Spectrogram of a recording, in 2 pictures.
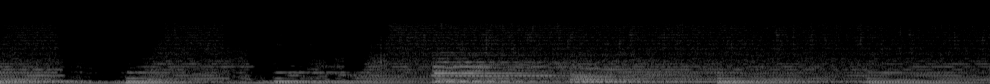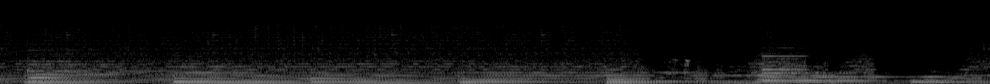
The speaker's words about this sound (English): When you have taken each and every one of the rocks out of that backpack, you suddenly notice that the rain begins to stop and that little by little it disappears.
